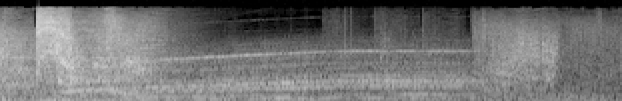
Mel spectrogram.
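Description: A rising magical tone hums and swells.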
